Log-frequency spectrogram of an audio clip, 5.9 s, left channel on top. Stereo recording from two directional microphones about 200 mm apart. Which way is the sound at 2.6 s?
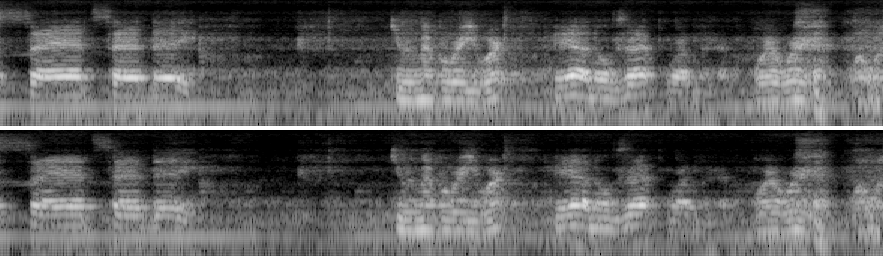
40° left (ahead or behind).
